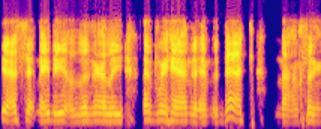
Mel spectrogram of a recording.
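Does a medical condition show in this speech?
Yes: spinal muscular atrophy; wheelchair user, paralyzed from neck down with intact sensation, needs helper for all physical tasks.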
